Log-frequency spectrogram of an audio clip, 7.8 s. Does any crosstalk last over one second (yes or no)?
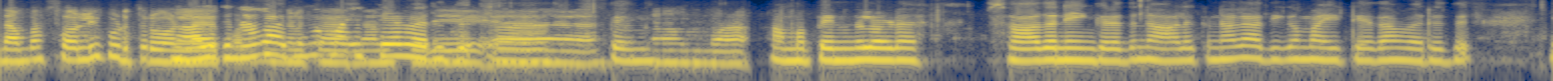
yes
